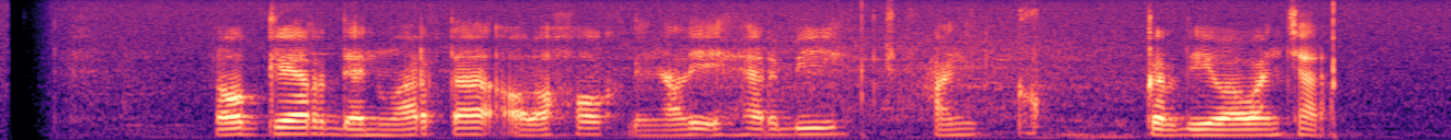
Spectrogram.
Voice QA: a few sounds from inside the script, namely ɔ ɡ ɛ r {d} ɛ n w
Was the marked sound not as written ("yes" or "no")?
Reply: no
